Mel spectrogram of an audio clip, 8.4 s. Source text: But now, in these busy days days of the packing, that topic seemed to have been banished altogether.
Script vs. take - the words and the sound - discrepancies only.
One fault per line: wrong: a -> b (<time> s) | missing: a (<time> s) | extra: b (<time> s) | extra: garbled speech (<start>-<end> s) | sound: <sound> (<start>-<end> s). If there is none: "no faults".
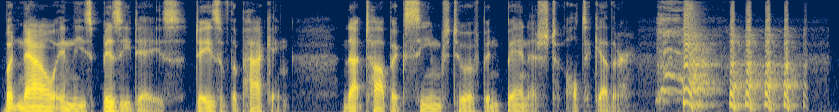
sound: laugh (6.6-8.1 s)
